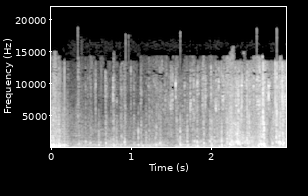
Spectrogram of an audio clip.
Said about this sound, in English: More police travel in horse-drawn carriages to Heisenheim's home in the country.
